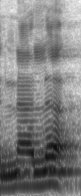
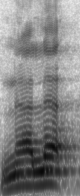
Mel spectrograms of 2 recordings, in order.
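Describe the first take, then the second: First: The final l is followed by a short vowel. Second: The final l is followed by a short vowel.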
